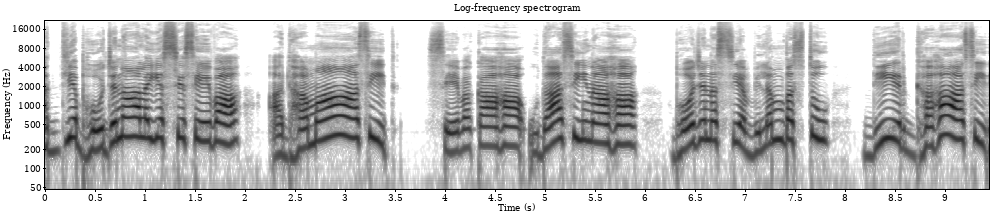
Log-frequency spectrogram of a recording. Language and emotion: Sanskrit, disgusted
